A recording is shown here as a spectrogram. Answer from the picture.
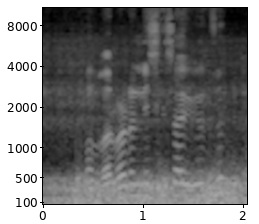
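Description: Dirt bike's engine running steadily on the move, with wind rumble on the microphone. A voice speaks in short bursts over it.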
